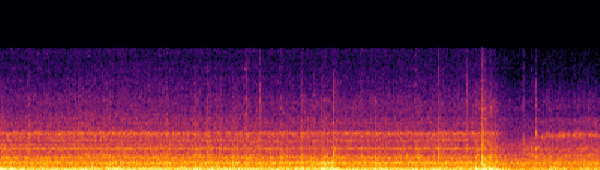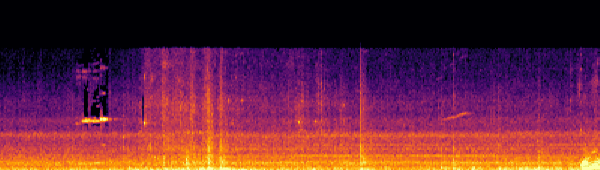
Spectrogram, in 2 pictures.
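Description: Mercedes-Benz Econic bin lorry running while stationary. A steady hum stops with a thump about six and a half seconds in, then the engine runs on with scattered knocks and rattles as wheelie bins are wheeled to its rear lifts.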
